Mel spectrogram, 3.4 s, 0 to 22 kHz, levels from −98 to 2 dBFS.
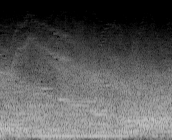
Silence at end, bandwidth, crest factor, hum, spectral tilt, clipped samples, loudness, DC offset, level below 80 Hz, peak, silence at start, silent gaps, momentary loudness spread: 0 s; 8.6 kHz; 12 dB; none; -8 dB/octave; under 0.1%; -24 LUFS; under 0.1%; -44 dBFS; -10 dBFS; 0 s; none; 2 LU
